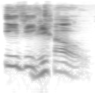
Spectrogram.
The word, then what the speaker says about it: EVIQO: how to pronounce the damn thing. It's not a good name in my opinion. So it's EVIQO.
